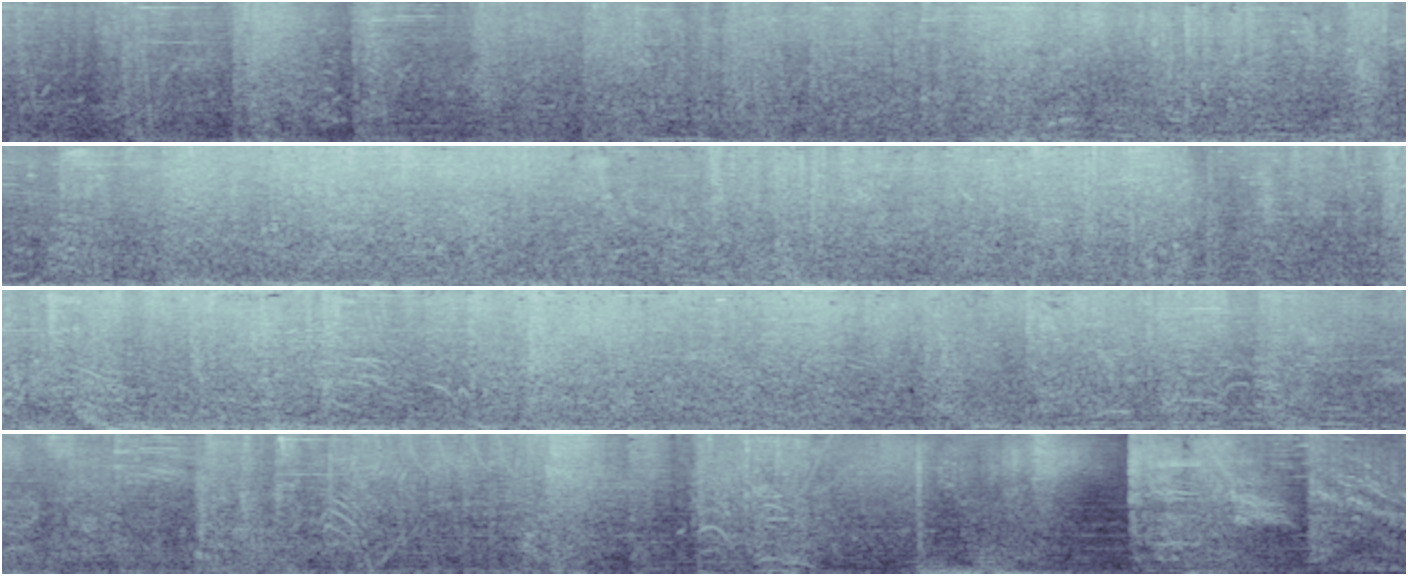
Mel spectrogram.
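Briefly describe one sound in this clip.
Spell effects whoosh and blast in a busy game fight.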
